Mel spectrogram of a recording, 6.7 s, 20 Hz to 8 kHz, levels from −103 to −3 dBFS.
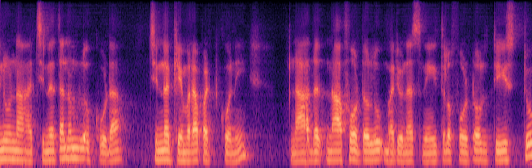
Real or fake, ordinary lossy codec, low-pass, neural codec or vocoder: fake; none; none; codec, 16 kHz, about 1 kbps, DyCAST, with the encoder's durations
